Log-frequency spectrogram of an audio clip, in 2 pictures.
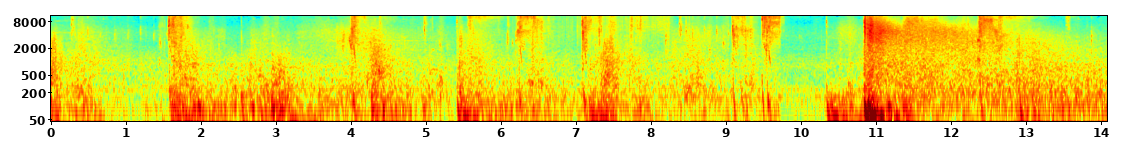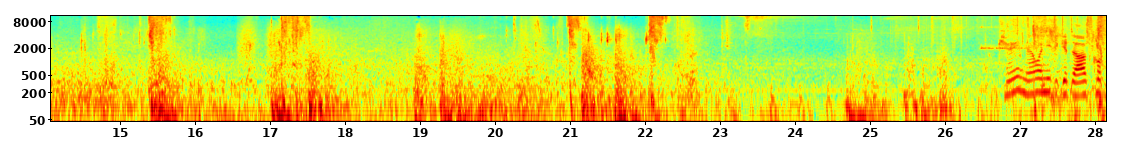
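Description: Wind rushes past loudly.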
